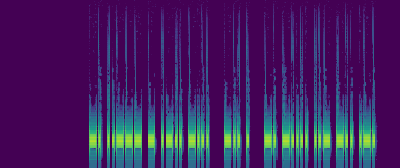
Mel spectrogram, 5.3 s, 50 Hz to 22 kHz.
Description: Morse code, heard as a keyed tone, about 40 wpm, 700 Hz. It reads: N2TLB DE N6UDR
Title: USA Callsign DE Callsign - 5 Characters - 40wpm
